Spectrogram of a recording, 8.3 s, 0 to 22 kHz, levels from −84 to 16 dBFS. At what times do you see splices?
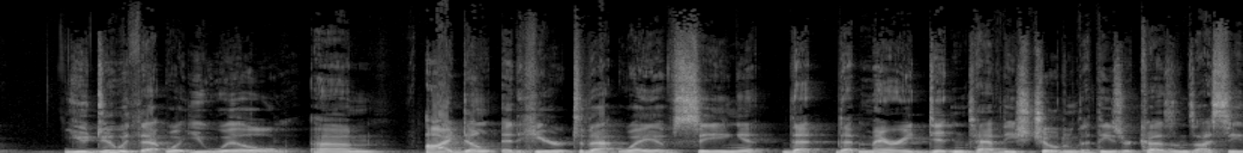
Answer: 0:02.8

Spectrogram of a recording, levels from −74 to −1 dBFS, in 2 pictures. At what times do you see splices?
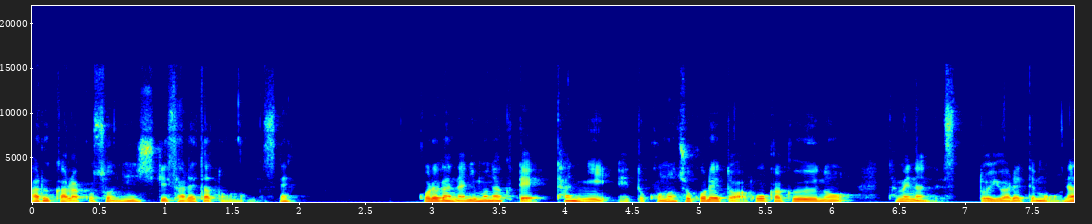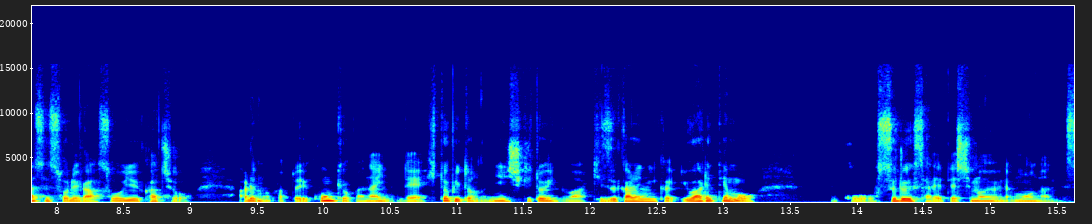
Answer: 0:07.7

